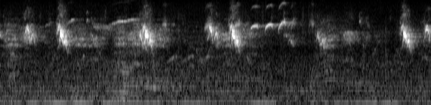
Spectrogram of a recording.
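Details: House sparrow in nature, Brazil, chirping in loose clusters: pairs of bright chirps, then a pause of over a second before a final loud chirp, over a faint low hum.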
